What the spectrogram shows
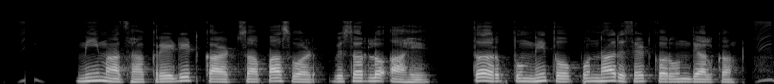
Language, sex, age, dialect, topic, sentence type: Marathi, male, 18-24, Standard Marathi, banking, question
